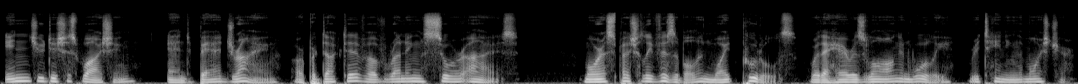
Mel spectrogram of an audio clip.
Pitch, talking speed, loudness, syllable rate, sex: 120 Hz, 150 wpm, -19 LUFS, 5.2 syllables/s, male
